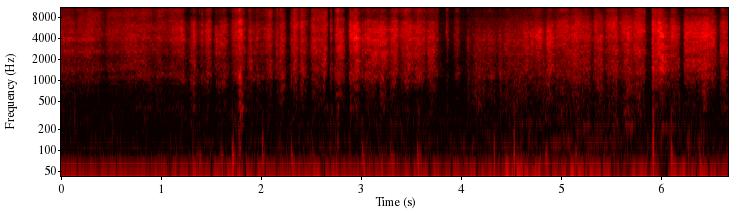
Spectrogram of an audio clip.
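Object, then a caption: Paper toilet roll. A single large, upright white paper toilet roll with a hollow core is rubbed with a flat palm and fingers across its top and side. The result is a steady, soft, papery rubbing hiss with bright, scratchy texture and faint low thumps from the hand.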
